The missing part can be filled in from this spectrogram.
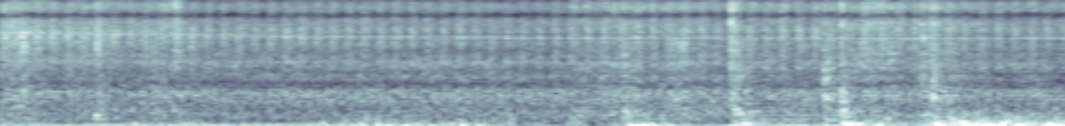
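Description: Deep, heavy low roar from the diesel at idle, swelling louder as it pulls away; sounds like exhaust escaping before the muffler. Cause suspected, not confirmed.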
